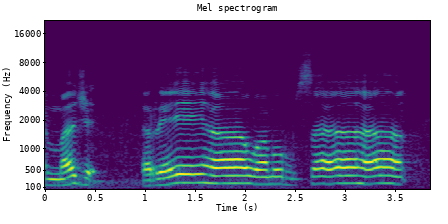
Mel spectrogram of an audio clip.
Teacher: اس را کو مجہول طریقے سے پڑھا جاتا ہے، اور اس کا نام ہے کھڑی امالہ زیر۔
